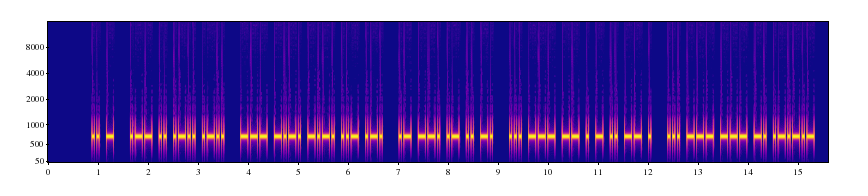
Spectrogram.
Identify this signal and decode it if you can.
Morse code, heard as a keyed tone, about 25 wpm, 700 Hz. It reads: IT WILL OCCUR AGAIN SOMETIME SOON.
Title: Sentences from Top 1000 Words - Review Part 6 - 25wpm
